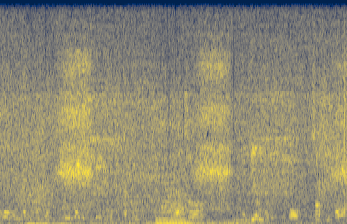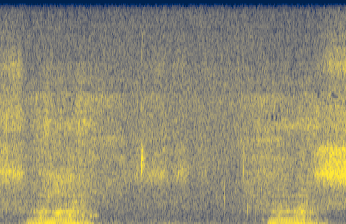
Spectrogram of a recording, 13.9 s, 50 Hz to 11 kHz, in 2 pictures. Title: 2 Hours of This? #husbandwife #snoring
